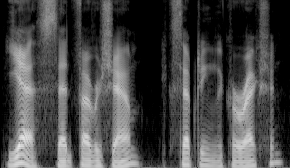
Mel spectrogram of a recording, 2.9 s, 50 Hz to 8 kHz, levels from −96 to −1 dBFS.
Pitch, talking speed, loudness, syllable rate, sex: 100 Hz, 125 wpm, -20 LUFS, 4.8 syllables/s, male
